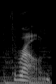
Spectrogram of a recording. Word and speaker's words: Theron: It's actually pronounced Throne, with a French R because it's actually a French name.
